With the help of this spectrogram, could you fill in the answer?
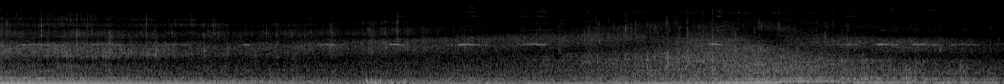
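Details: GE8 Honda Fit with brand-new brake pads, while driving: a faint high chirp once or twice a second with wheel speed, under road and wind noise. It occurs with the brakes released and lessens when they are applied.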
